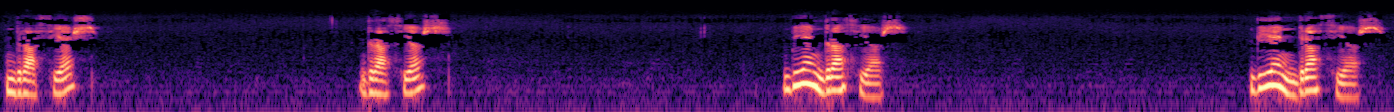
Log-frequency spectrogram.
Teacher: In Spain, a C followed by an I or an E is always pronounced like the English TH.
